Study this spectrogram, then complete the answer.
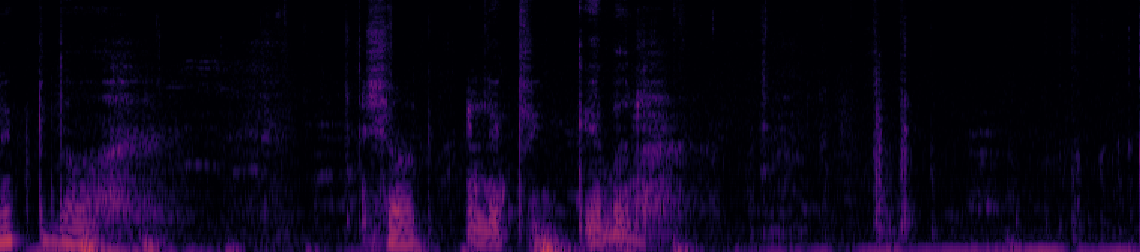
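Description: Plastic wiring connectors click and rattle as they are handled.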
